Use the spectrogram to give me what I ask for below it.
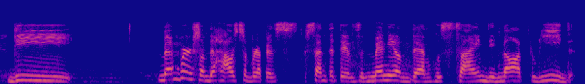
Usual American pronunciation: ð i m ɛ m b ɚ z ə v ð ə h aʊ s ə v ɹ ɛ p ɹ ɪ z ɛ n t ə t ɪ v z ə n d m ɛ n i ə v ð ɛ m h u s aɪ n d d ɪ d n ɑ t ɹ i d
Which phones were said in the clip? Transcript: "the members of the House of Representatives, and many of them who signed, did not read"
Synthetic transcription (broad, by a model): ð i m ɛ m b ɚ s ə v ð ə h aʊ s ə v ɹ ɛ p ɹ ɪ s ɛ n t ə t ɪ v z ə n m ɛ n i ə v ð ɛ m h u s aɪ n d d ɪ d n ɑ t ɹ i d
